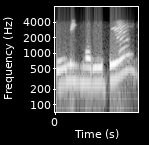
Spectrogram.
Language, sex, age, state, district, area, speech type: Tamil, female, 45-60, Tamil Nadu, Kallakurichi, urban, conversation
